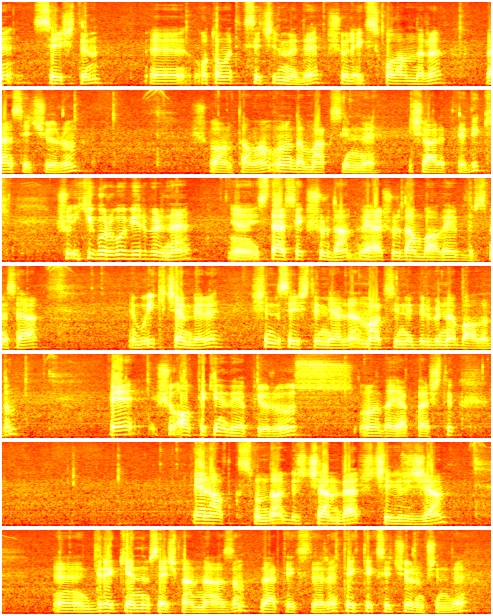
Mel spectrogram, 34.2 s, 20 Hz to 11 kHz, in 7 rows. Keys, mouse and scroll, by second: 0.5-1.9 alt+right drag, 0.9 alt+click, 3.1 click, 4.1 middle click, 4.3 click, 4.6-7.9 middle drag, 8.3-10.2 drag, 9.0-12.5 middle drag, 13.8 middle click, 14.8-17.3 right drag, 18.1-20.0 drag, 19.3 middle click, 20.0-23.9 middle drag, 23.9 a, 24.2 a, 24.5 a, 25.7 scroll, 26.1-27.9 right drag, 26.5 middle click, 27.5 alt+middle click, 29.9 right click, 30.3-34.2 middle drag.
